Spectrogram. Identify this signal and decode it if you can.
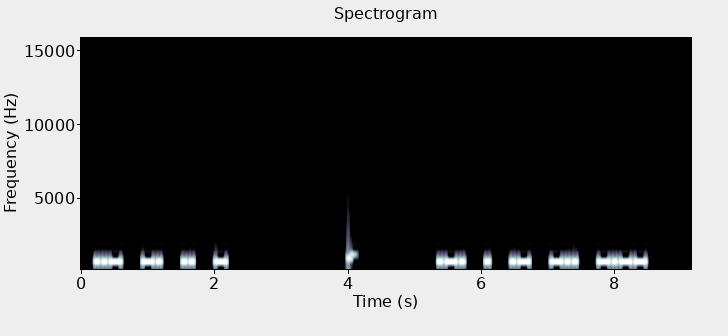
Morse code, heard as a keyed tone, about 22 wpm, spaced as for 16 wpm, 700 Hz. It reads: UNIT READY
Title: 2x Character Spacing - Top 500 Words - 22wpm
